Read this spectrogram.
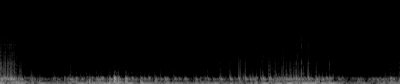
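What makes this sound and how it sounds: Long teal nails on both hands scratch a hollow metal mesh microphone grille. The result is a steady, muffled, low rumbling scrape with dense crackly texture and almost no high end.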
